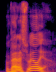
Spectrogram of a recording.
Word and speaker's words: Venezuela: Venezuela. You know, you know you're I swear to God, Venezuela. Why you add You're adding a syllable, dude.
